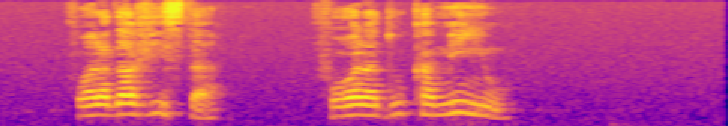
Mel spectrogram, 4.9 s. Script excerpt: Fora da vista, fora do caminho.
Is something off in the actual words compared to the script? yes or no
no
